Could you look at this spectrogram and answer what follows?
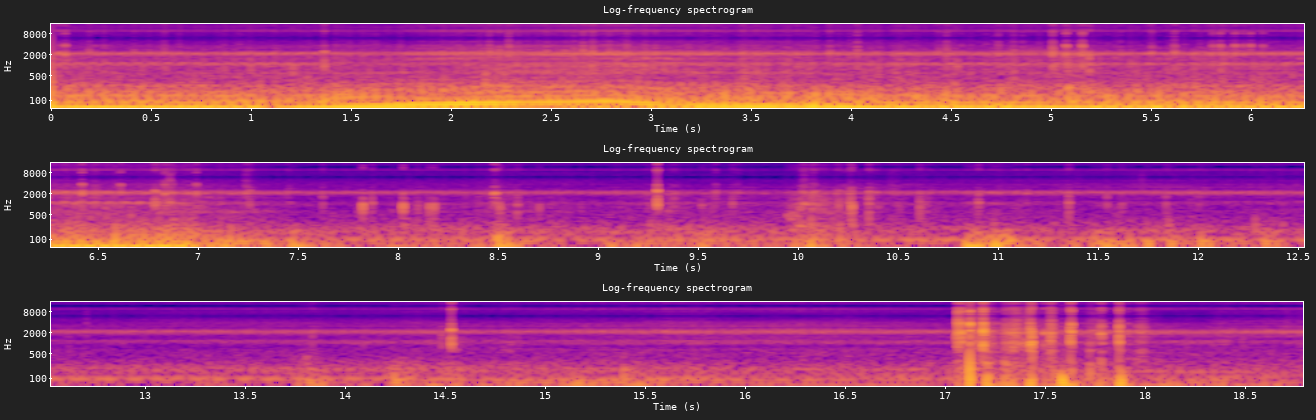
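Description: Motorcycle engine idling with a steady low rumble, then cut off abruptly about seven seconds in. After that come a few faint knocks and clicks, and near the end a loud scraping rustle.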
